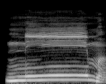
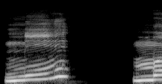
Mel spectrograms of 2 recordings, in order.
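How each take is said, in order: First: Whole word, level then falling at the end; syllables blended. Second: First syllable lifting, pause, second falling. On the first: Teacher showing beginners the joined word, syllables blended. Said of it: "तो मिलके बन जाएगा". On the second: Teacher breaking a word down for beginning readers, syllable by syllable. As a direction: sound out each syllable alone, long and separated. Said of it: "एक अक्षर का उच्चारण करके". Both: Shown as a demonstration.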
